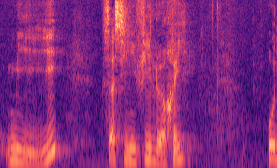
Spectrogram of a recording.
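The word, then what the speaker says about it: 米: Par exemple, mi, celui-là, mi, troisième ton, mi, ça signifie le riz.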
